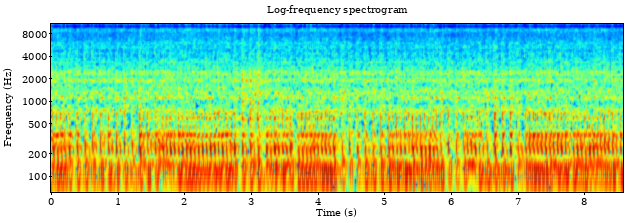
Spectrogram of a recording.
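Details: 2004 Yamaha YFZ450 ATV single-cylinder after rebuild with new exhaust, exhaust just tightened: strong even four-stroke thump with loud exhaust bark, idling and revving cleanly with no knocks; oil leak appeared afterward because the sprocket was left off.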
